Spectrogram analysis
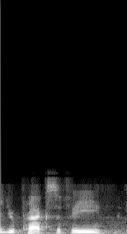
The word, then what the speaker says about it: eupraxophy: or the supernatural uh eupraxophy i guess that's how it's pronounced euphrate is a non-religious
